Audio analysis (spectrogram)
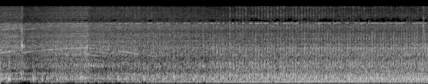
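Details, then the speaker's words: Toyota 22R carbureted Pickup/Hilux 4x4 started by remote start: catches and settles into a loud, slightly uneven wavering idle; owner says the carburetor float level has been hard to set right. "so she's been having a little trouble with the carburetor getting the float level set just right"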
